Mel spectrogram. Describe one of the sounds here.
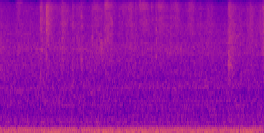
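Packaged work gloves rustle softly as a hand handles them.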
